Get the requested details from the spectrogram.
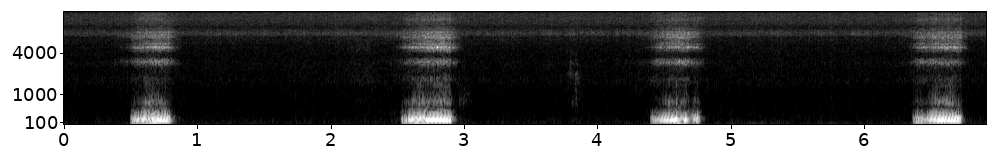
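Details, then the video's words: A sleeping Bull Terrier snores: four rough, rasping snores with low buzzy bands, each about a third of a second long and coming roughly every two seconds, with near silence between them. "Как храпит буля"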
